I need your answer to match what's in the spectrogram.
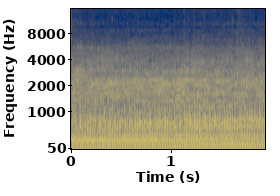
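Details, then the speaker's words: Audi TT with an Arduino fuel pump controller installed, sensors unplugged, warming up to temperature through a big exhaust: a loud, deep, even idle drone with no knocks or stumbles; normal idle. "we're just going to let the car get to like a proper temperature a little bit loud it's got a big exhaust on it"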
